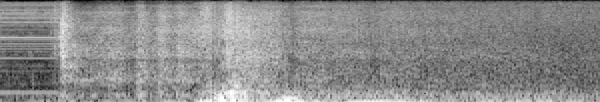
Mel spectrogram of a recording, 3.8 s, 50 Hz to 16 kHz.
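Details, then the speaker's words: Mercedes 190E SportLine, 5-speed manual, swapped 3.2L M104, after rewiring main power and reconnecting O2 sensor, cam advance solenoid and HFM-ISC CAN line for a no-start: cranks briefly, starts first try, settles to steady idle. "starts right up first fry very nice sounds good to me so yeah man I mean everything's fine with it I don't see any problems with it anymore"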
